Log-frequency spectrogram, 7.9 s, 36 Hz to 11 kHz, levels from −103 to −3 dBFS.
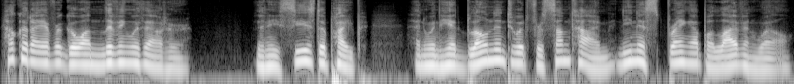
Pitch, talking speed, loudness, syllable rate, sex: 135 Hz, 225 wpm, -19 LUFS, 5.7 syllables/s, male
